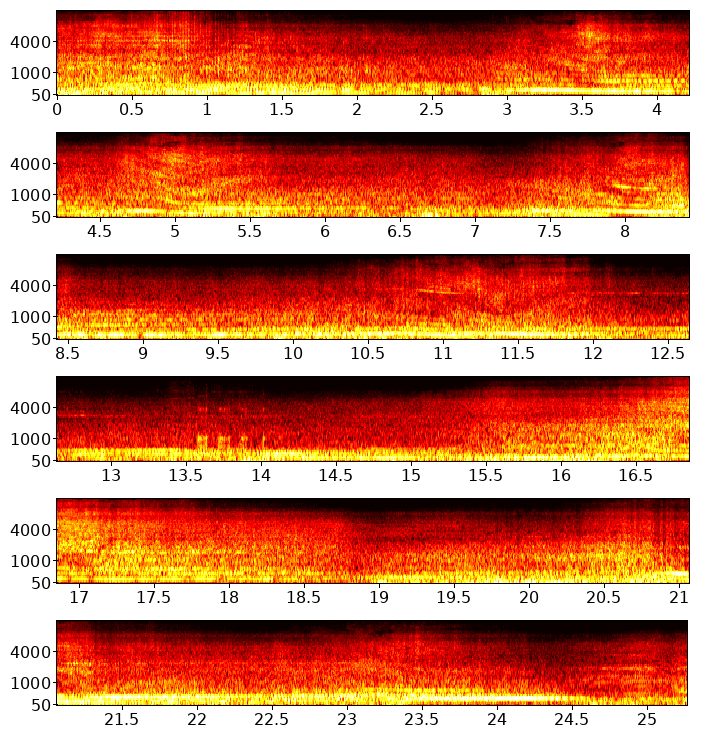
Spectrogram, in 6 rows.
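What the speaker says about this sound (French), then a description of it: "Impressionnant le bruit du V12 de la 812, même en arrivant de loin." A Ferrari 812 V12 engine screams around the Paul Ricard race circuit, loud and high-revving with repeated rising gear pulls and shifts, passing by amid other cars at speed.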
